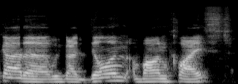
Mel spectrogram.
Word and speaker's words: von Kleist: so everybody we've got uh we've got dylan von kleist right i pronounced your name right right yup very good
